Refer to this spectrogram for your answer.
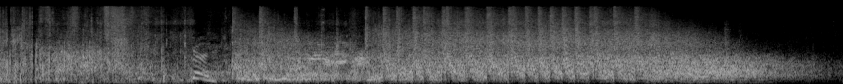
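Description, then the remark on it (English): A loud, rapid burst of gunfire recorded on body camera footage, many shots cracking in quick succession for about two or three seconds before it cuts off, with muffled voices and commotion mixed in underneath. “I think that gunfire ends in all of 2 or 3 seconds.”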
